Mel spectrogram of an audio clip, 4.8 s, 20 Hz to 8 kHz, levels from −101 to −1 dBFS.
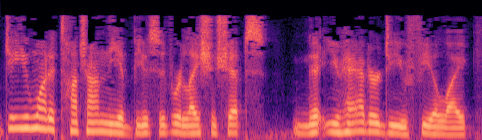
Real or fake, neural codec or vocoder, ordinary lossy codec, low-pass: fake; codec, 16 kHz in and 24 kHz out, 0.6 kbps, FocalCodec, streaming, 2048 codes; MP3, 24 kbps; 7.2 kHz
